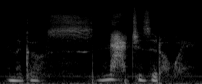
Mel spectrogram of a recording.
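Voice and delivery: ordinary delivery, nothing marked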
